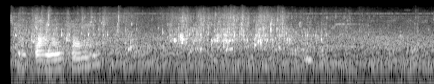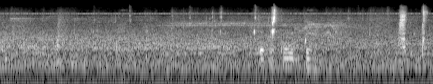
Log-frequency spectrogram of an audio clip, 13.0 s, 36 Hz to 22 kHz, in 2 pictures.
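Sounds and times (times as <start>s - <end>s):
water splashing and trickling: 0.2s - 13.0s.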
